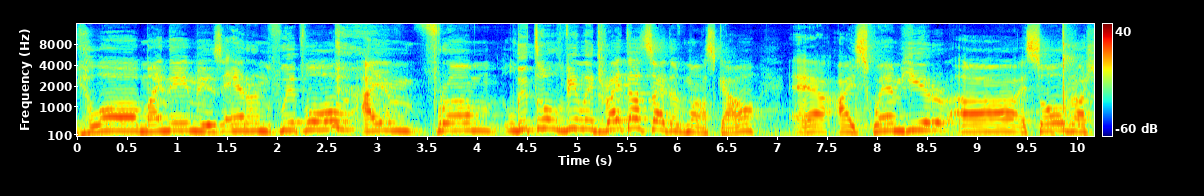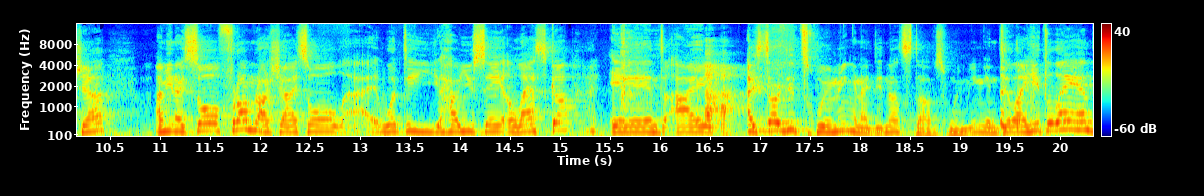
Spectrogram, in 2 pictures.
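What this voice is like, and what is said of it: Put-on Russian accent. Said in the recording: “I would do this Russian accent when I would introduce myself ... I can do a Russian accent.”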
